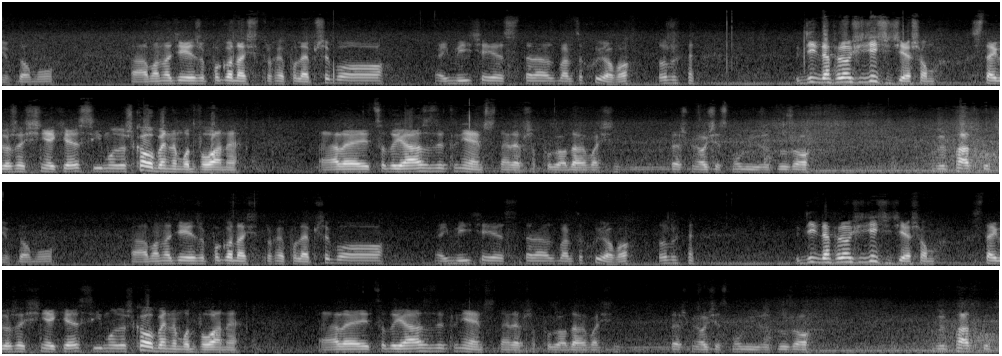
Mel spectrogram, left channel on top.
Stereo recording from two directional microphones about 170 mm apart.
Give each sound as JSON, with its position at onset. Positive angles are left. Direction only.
{"t": 1.3, "sound": "speech", "side_deg": 15}
{"t": 8.0, "sound": "speech", "side_deg": 15}
{"t": 19.3, "sound": "speech", "side_deg": 25}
